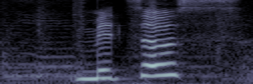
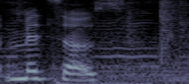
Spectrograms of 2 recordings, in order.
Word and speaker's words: Mitsos: It's Greek and you're supposed to pronounce it as Mitsos if you're curious. Mitsos. Okay. Okay. Mitzos.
